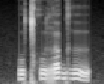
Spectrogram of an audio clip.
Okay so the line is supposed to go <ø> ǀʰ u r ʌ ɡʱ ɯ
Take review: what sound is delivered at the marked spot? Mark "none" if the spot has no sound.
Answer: u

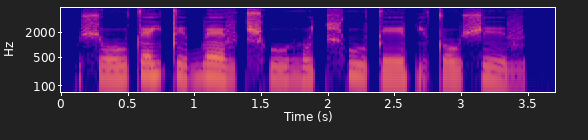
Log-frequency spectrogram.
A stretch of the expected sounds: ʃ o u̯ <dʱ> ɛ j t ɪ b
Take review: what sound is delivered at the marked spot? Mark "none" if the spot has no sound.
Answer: t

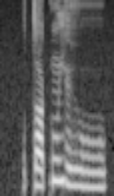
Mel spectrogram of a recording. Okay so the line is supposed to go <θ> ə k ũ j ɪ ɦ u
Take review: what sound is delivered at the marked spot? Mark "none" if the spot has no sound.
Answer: tˤ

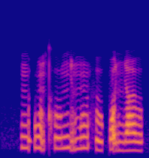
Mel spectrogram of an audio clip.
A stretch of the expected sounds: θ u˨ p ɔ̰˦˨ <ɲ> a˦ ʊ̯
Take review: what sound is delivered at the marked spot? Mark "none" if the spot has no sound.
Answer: ɲ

